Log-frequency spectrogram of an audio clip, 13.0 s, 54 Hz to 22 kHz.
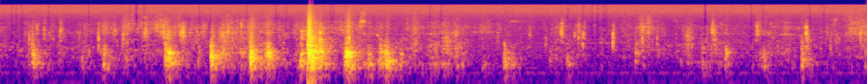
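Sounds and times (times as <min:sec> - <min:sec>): papers rustling: 0:00.0 - 0:13.0.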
